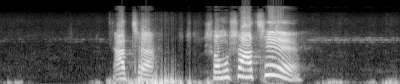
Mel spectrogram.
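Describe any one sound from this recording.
A woman speaks calmly and close through a headset microphone.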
